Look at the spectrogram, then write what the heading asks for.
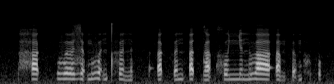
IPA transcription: ha˦˥k̚ | vəː˧zə̰˧˥m və̰˧˥nt̪ʰə˧˩˨n | ʔa˨˩k̚ʔə˧n ʔa˨˩t̚ɣa̰˧˨mxo˧ ɲə˨˦n vaː˧ ʔa̰˧˨mʔə̰˧˥mho̰˧˨ʔ

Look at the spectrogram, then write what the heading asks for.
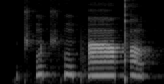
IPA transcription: t͡ʃʼũt͡ʃʰũpʼãːqʼõ

